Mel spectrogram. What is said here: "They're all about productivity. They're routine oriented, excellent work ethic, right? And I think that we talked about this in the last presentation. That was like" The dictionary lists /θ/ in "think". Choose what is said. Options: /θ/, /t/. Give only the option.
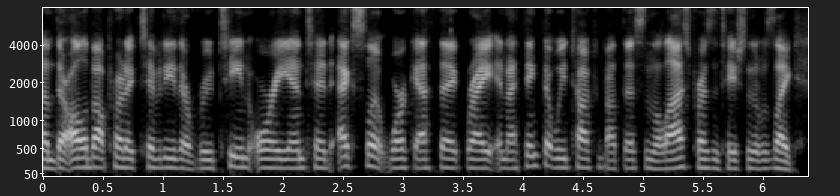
/θ/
